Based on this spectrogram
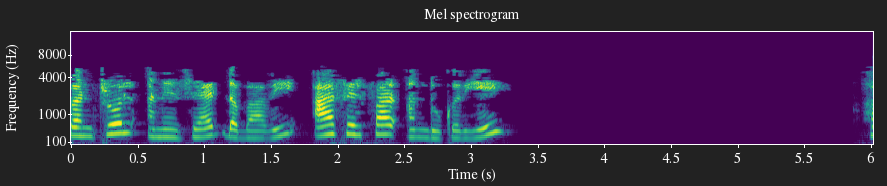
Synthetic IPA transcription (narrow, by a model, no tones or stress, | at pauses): əɳʈɾolənezɛʈ̚d̪əbaʋiafɪɾfaɾənd̪ʱũkəɾije | h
